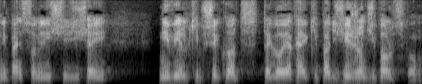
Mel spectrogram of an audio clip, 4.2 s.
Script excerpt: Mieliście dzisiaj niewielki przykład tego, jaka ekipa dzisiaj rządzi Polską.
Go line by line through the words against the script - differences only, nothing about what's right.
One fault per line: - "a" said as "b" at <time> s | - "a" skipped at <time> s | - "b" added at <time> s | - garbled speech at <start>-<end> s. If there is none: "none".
none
